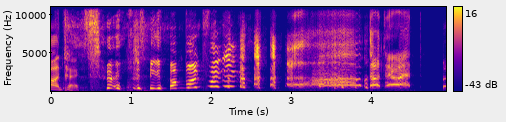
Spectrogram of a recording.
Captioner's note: all laughing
